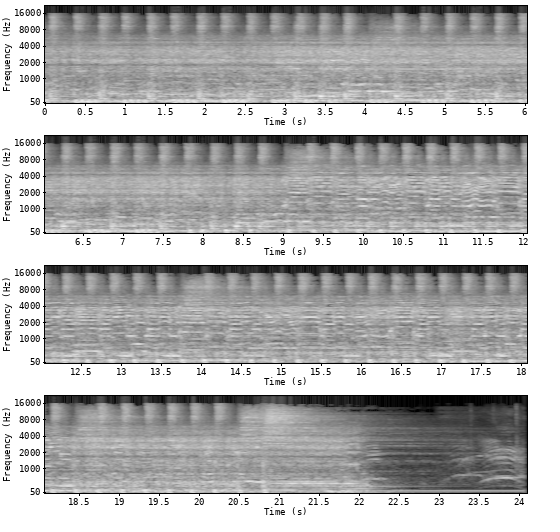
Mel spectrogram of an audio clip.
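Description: Metal band playing live: distorted electric guitars, bass and a fast, even drum beat. The band stops suddenly about two seconds before the end, leaving a low ringing note that fades.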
